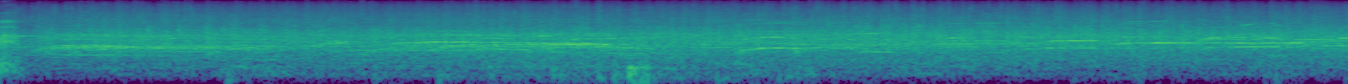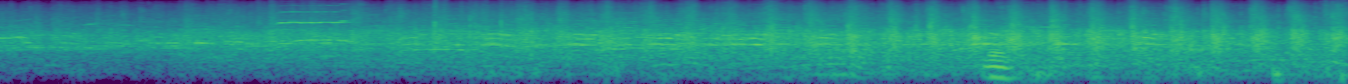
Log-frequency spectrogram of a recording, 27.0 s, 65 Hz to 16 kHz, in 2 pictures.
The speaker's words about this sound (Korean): 이제 제4회 호남 랩런트 오케스트라 정기 연주회는 이제 막을 내리려고 합니다. 오늘 우리에게 멋진 날을 선사한 우리 지휘자님과 또 오케스트라에게 우리 정말로 격렬한 아주 뜨거운 우리 기립박수 부탁드립니다.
